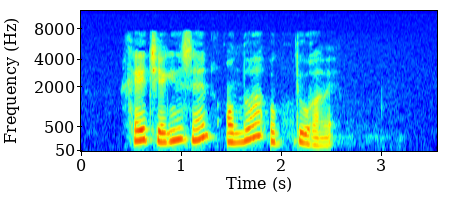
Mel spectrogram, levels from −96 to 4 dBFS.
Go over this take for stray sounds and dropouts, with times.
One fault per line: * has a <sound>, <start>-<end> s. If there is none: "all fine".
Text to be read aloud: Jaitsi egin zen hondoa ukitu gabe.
* has a dropout, 2.0-2.1 s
